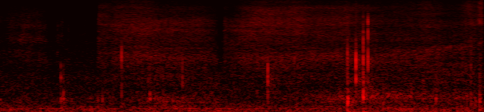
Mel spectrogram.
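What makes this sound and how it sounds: Fingers rub across the paper pages of a large, thick hardcover book lying open on a table and flip them. A soft, steady papery rustle and hiss fills the clip, broken by brief crisp crackles as pages turn, over a faint low rumble.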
